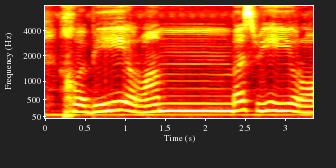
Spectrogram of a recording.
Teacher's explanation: تنوین کے بعد با آنے کی وجہ سے ہم نے تنوین کو میم میں بدل دیا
